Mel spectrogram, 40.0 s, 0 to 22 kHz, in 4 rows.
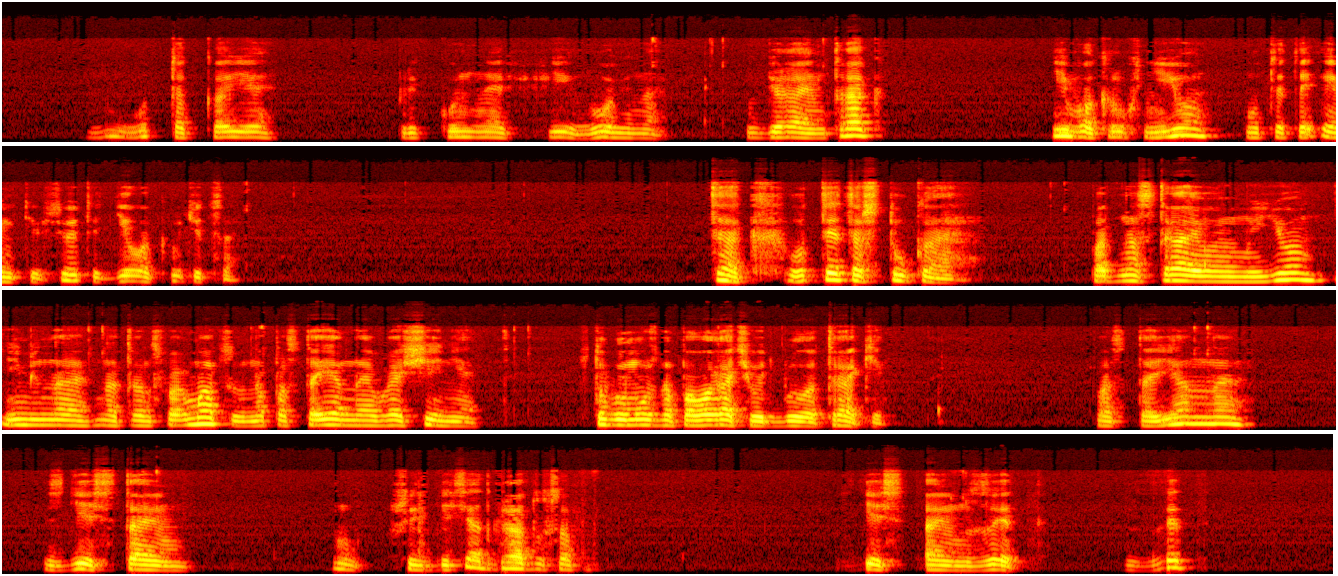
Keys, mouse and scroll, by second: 5.3 click, 6.1 click, 12.9 middle click, 16.4 click, 17.8 click, 21.9 click, 22.6-23.9 scroll down 2, 23.9 click, 24.9 scroll down 1, 25.4 middle click, 29.0 click, 31.0 click, 37.1 click, 39.2-40.0 scroll down 4.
